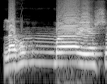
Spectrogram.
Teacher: லஹும்மா யஷாஊன, லஹும்மா மீம் அருகிலே வந்திருக்கிறது. ஒரு மீமை இரண்டாவது மீமில் இணைத்து விடுகிறோம் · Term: இத்காம் முத்தமாசிலைன்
